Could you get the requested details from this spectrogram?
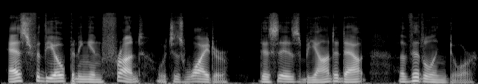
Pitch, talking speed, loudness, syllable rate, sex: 125 Hz, 215 wpm, -20 LUFS, 5.5 syllables/s, male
